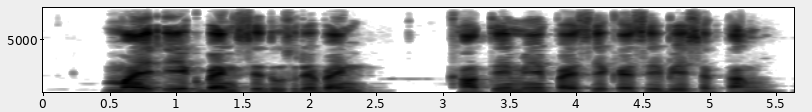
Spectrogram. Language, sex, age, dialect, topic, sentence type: Hindi, male, 31-35, Awadhi Bundeli, banking, question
